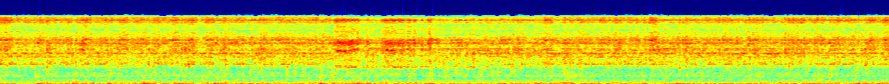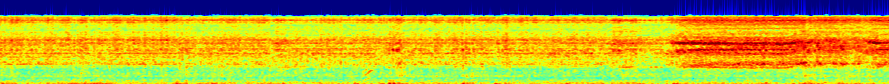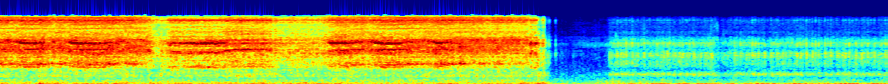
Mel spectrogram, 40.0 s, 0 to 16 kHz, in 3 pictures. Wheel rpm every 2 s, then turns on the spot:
240, 230, 230, 230, 230, 230, 230, 240, 230, 230, 230, 230, 210, 230, 220, 220, 220, 90, 20, 20.
34-40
